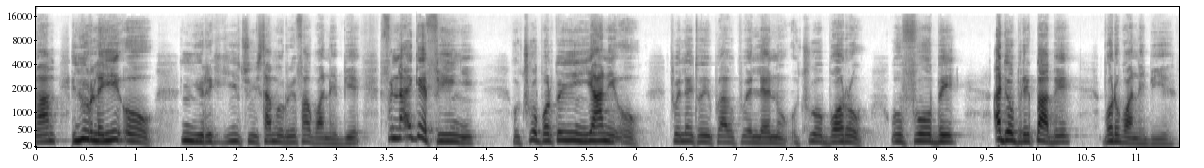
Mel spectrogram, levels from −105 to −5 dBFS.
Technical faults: none

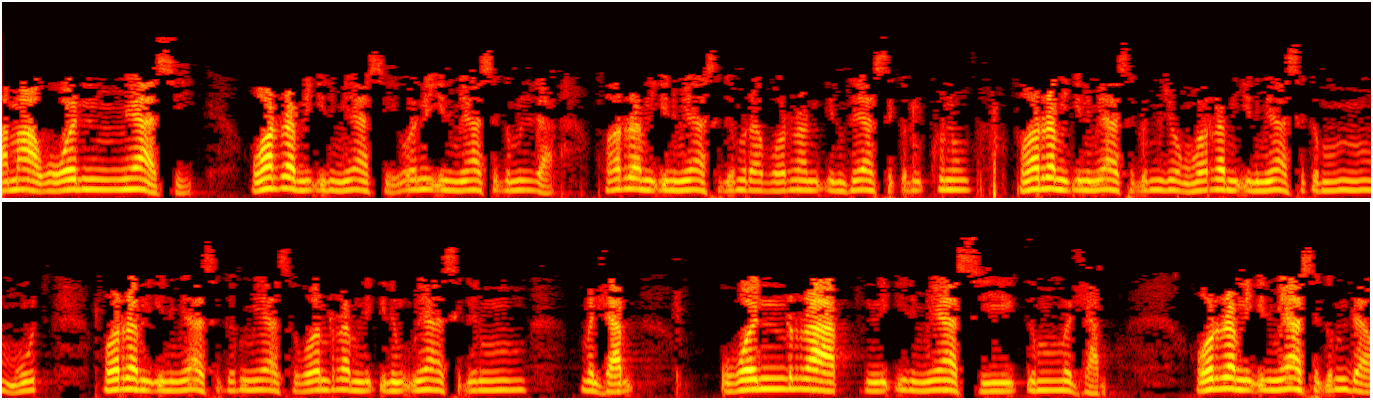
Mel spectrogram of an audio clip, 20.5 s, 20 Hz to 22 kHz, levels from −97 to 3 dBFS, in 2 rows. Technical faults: MP3 compression

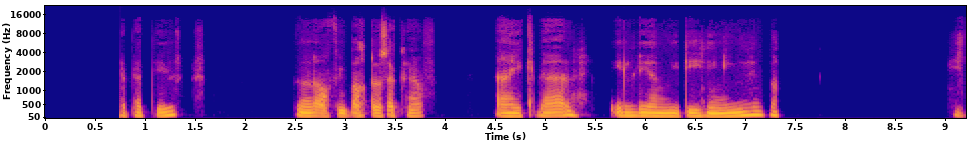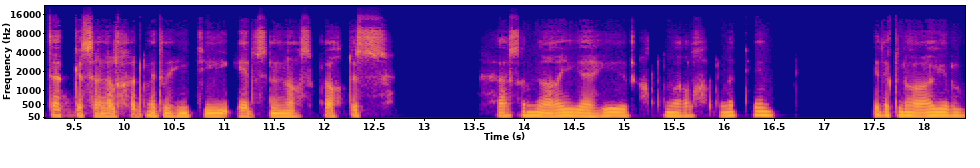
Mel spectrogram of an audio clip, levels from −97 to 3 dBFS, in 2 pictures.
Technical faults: cut-off start

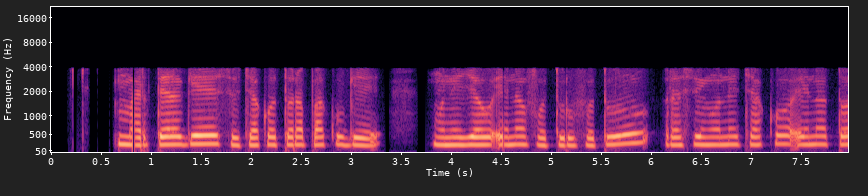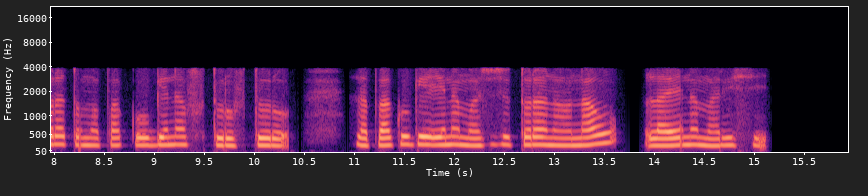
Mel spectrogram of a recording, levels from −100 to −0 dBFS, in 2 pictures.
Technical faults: Bluetooth CVSD headset codec; unconcealed Bluetooth headset packet loss

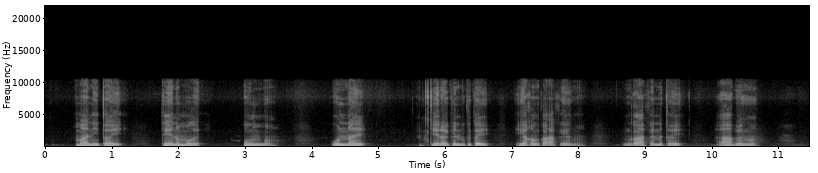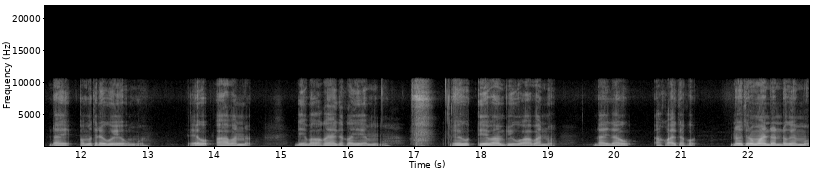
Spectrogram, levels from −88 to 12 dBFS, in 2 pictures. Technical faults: 4-bit ADPCM compression

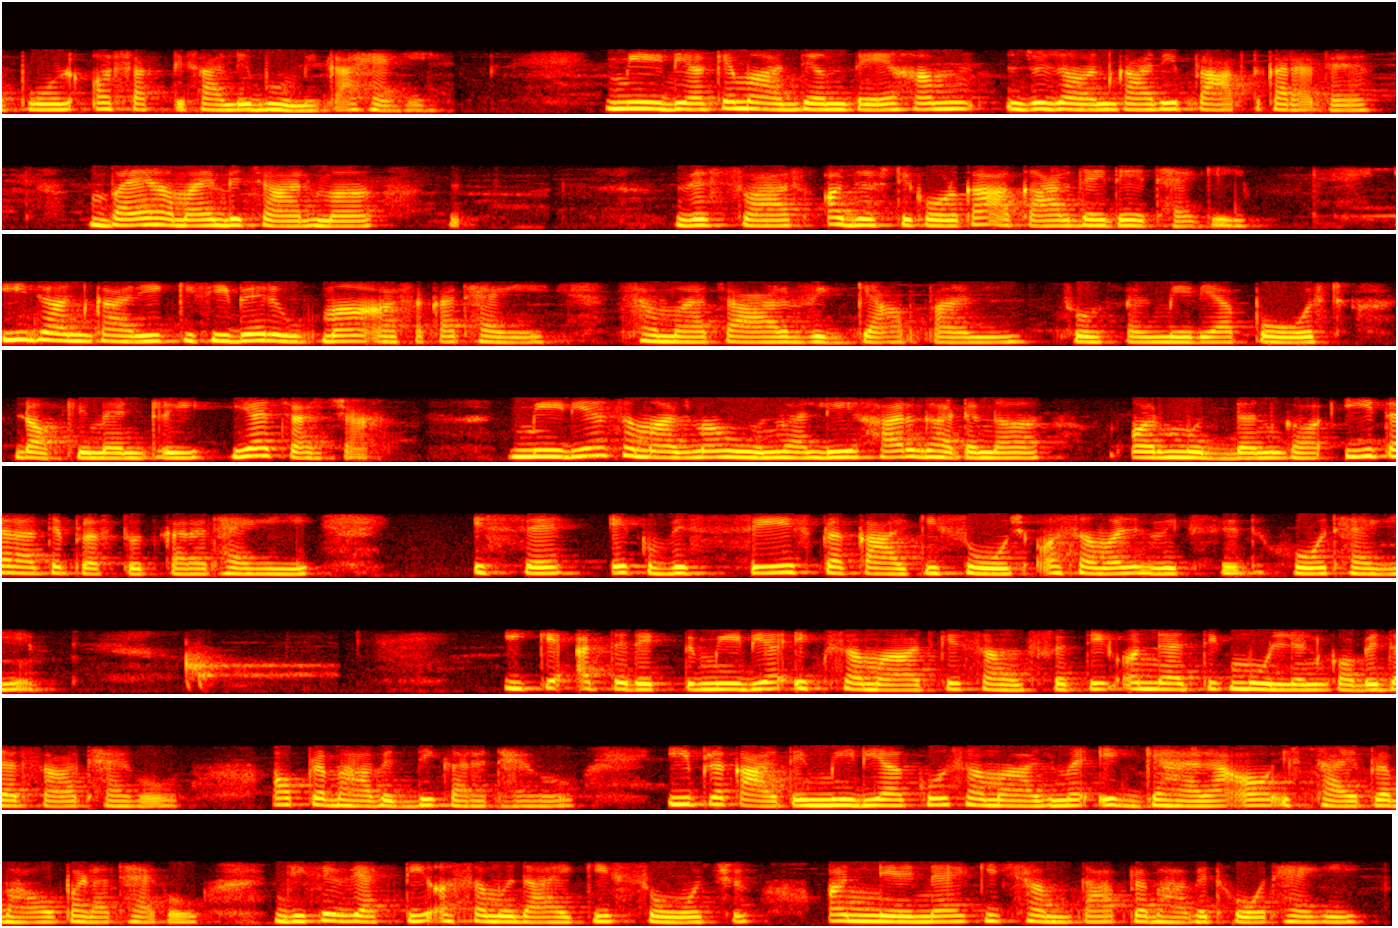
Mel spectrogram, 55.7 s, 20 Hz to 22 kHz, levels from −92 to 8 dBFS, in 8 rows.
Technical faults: none

